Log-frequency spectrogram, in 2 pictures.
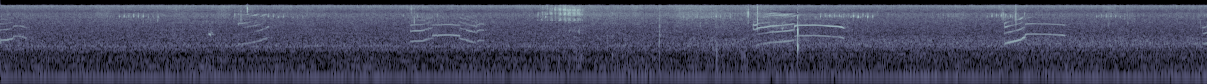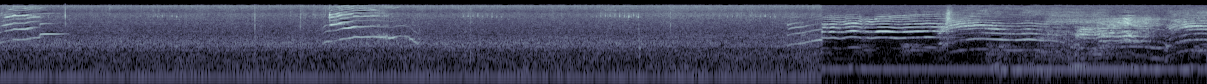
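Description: Cat meowing: short, high mews, each rising then falling, spaced a few seconds apart over a steady low hum. Near the end the meows come louder and closer together.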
